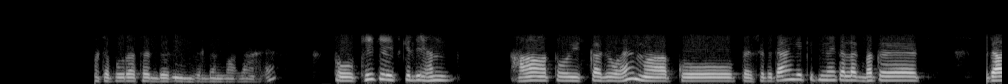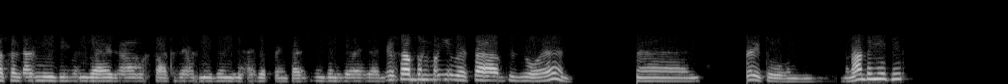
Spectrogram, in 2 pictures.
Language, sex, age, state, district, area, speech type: Hindi, male, 60+, Uttar Pradesh, Sitapur, rural, conversation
